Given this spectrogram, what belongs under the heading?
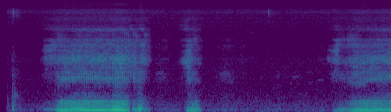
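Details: Sleeping dog that snores all night: loud, low, rumbling snores, one long fluttering then shorter ones after quiet pauses, in a quiet room; dog snoring.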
